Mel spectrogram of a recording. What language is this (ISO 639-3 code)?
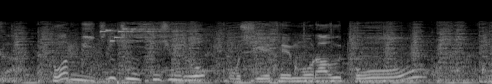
jpn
